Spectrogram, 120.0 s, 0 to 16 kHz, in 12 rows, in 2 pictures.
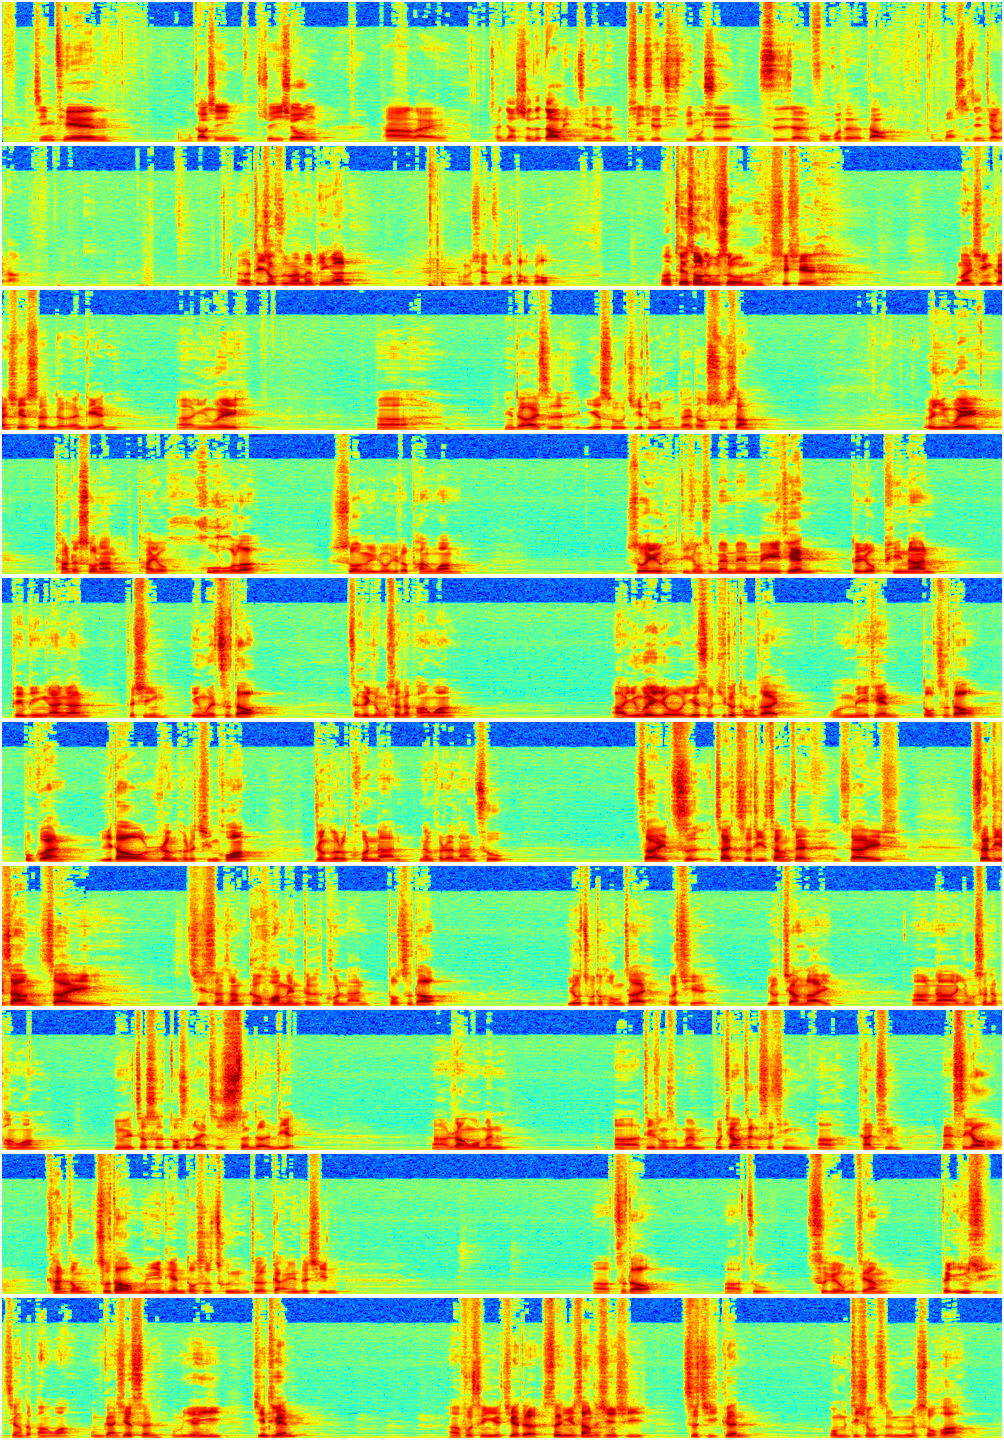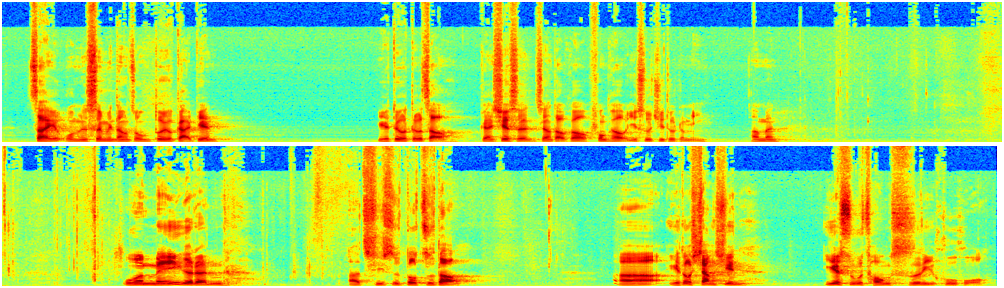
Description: Bible Text: Acts 24:1-25 | Preacher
